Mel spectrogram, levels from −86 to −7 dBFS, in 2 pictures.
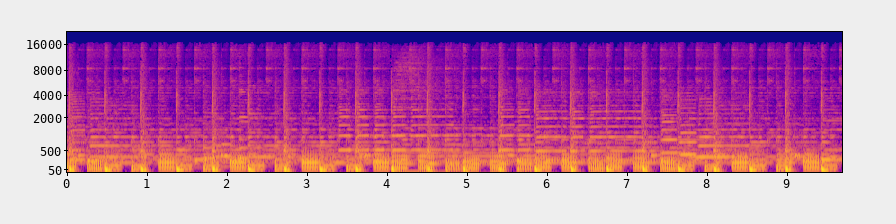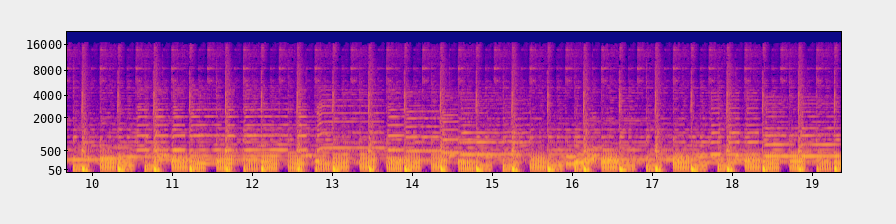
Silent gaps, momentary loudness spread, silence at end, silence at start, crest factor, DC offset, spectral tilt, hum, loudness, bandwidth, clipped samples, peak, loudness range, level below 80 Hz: none; 2 LU; 0 s; 0 s; 16 dB; under 0.1%; -5.5 dB/octave; none; -24 LUFS; 17 kHz; under 0.1%; -6 dBFS; 1 LU; -26 dBFS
